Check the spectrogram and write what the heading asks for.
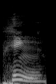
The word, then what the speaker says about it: PNG: guessed JPEGs a rasterized P&G pronounced ping files are also rasterized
